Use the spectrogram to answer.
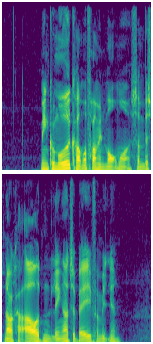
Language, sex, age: Danish, male, 24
